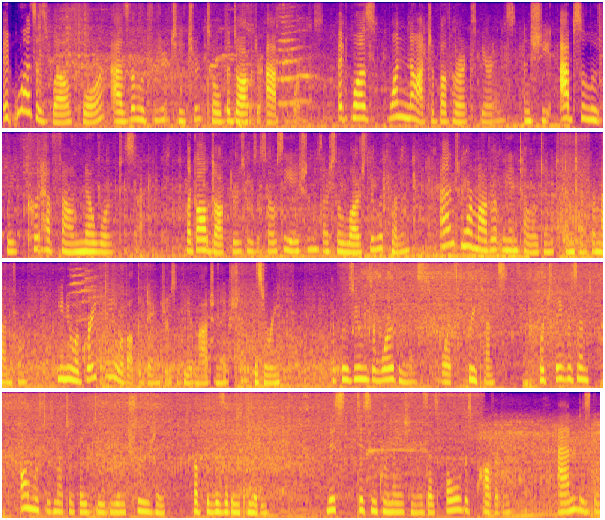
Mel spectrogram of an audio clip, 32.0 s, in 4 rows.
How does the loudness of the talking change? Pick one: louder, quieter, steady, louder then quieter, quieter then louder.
steady.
